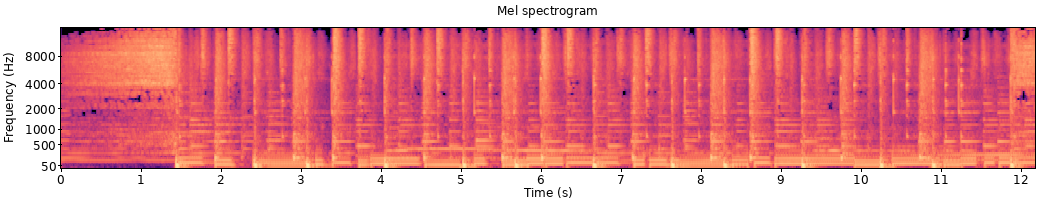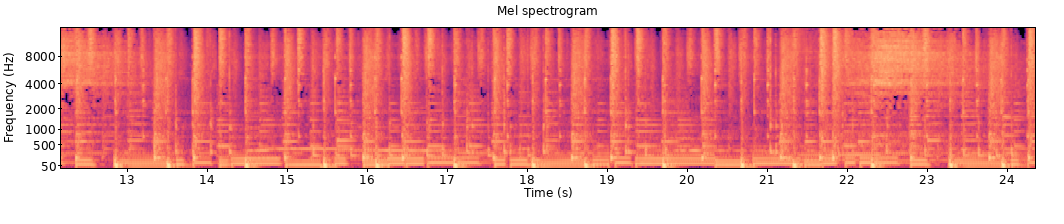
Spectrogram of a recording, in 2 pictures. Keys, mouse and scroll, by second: 1.1 scroll down 1, 1.3-2.2 middle drag, 2.2 click, 3.4-5.7 drag, 5.7 middle click, 6.0 scroll up 1, 6.4-7.0 shift+middle drag, 7.0-8.2 ctrl+scroll down 4, 9.0 middle click, 9.8 scroll down 1, 10.4 scroll down 1, 10.6-11.3 shift+middle drag, 11.3 click, 11.6 scroll up 1, 11.9-12.3 shift+middle drag, 12.3 scroll up 1, 13.0-14.9 ctrl+scroll down 6, 15.2 ctrl+scroll up 1, 15.3-15.7 ctrl+scroll down 3, 15.9-16.3 ctrl+scroll up 2, 16.8 ctrl+scroll up 1, 17.3 scroll down 1, 17.5-18.5 middle drag, 18.5 ctrl+s, 18.7 ctrl+middle click, 19.1 ctrl+s, 19.5 shift+middle click, 19.8 scroll down 4, 20.8 click, 21.4 click, 21.7 scroll up 2, 22.5 click.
